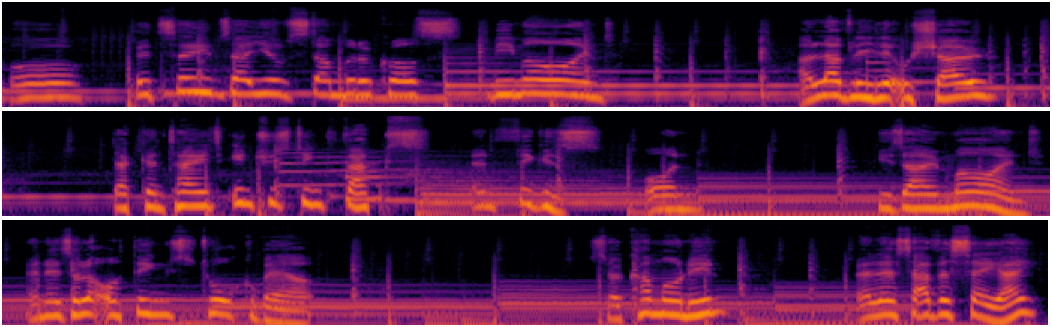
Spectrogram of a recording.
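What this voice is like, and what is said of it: Put-on Birmingham accent. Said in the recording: “it's gone from a Birmingham accent to more of a Cockney slang”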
